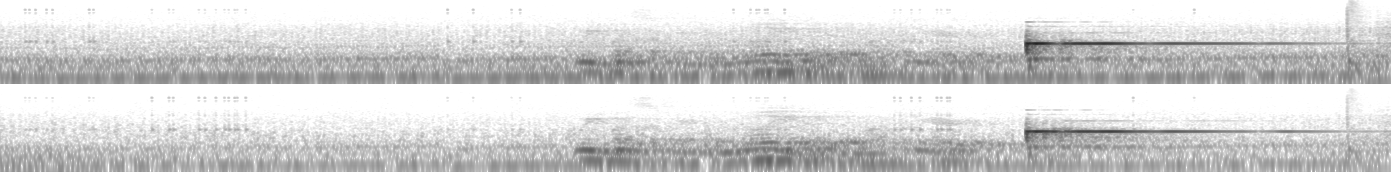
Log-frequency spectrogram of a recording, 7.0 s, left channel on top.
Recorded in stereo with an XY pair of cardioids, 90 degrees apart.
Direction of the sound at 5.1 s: 45° left.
